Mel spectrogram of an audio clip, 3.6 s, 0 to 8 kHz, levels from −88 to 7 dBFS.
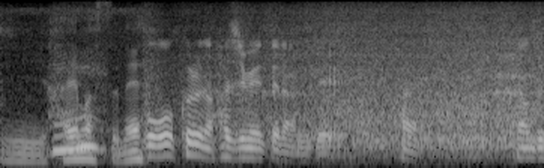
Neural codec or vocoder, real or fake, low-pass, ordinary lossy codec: none; real; none; none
